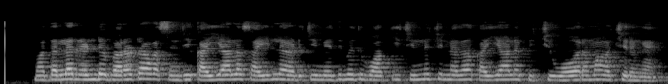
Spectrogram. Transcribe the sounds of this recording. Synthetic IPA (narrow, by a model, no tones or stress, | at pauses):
mɔðɐlːɐɾɛɳɖɯbɐɾɐʈːaːʋɐsɐɲd͡ʒikɐjːaːlɐ̃sɐjɪlːɐɐɽɯt͡ʃːimɛðɯmɛðɯʋaːkit͡ʃɪnːɐt͡ʃɪnːɐðãːkɐjːaːlɐpɪt͡ʃːɯoːɾɐmaːʋɐt͡ʃːɪɾɯŋɡɐ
